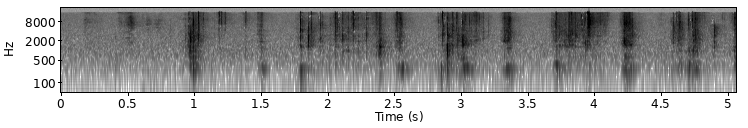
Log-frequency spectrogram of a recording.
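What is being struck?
Slime filled with plastic beads, pressed with a plastic knife.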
